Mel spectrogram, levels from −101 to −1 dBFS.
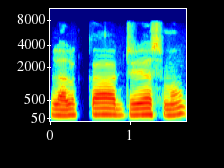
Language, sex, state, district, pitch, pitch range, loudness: Maithili, male, Bihar, Saharsa, 130 Hz, 125-140 Hz, -18 LUFS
